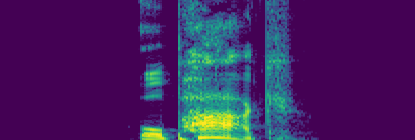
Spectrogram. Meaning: opaque
- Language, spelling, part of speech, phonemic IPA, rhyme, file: German, opak, adjective, /oˈpaːk/, -aːk, De-opak.ogg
